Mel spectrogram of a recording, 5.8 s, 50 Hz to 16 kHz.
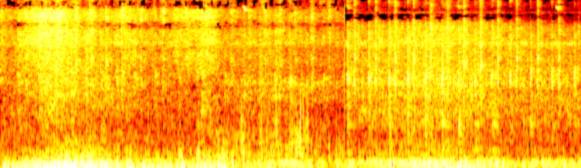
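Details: VW Golf Mk1 (VR6 tagged) with broken exhaust awaiting repair, revved; loud, raspy, blatting note swelling with each throttle blip and uneven at idle. Broken exhaust.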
